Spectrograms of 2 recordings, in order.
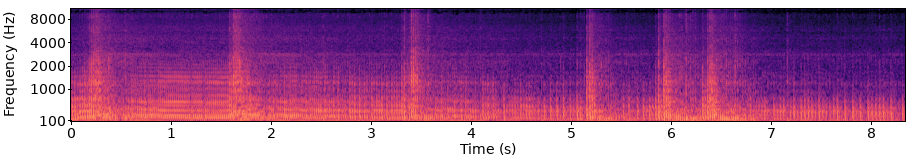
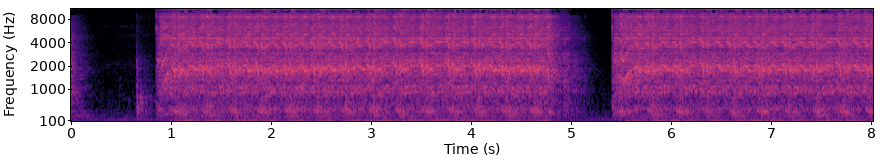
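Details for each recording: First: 2004 Yamaha WR450 after carburetor cleaning and valve adjustment, with restrictive exhaust insert removed: repeated blips with sharp rises and quick drops, open crisp bark without stumble; exhaust now flows freely. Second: 2004 Yamaha WR450 with choke on, after a failed kickstart: two long electric-start bursts at about four pulses a second that never catch. No fuel was reaching the engine because the carburetor float needle was sticking; opening the carb drain and tapping the carb restored fuel flow.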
